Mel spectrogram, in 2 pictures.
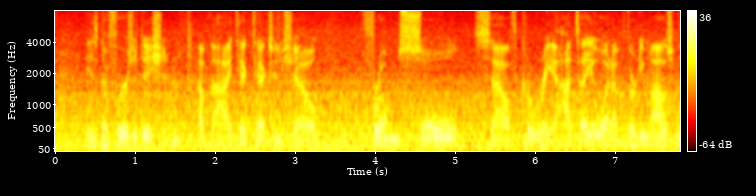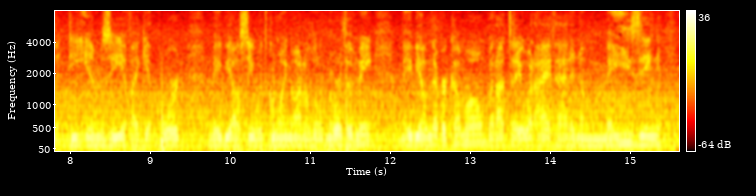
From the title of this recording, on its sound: Live From Seoul Korea At Samsung Unpacked 2023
